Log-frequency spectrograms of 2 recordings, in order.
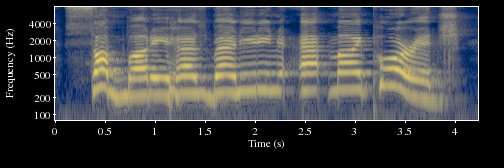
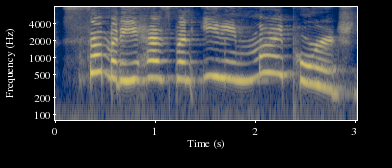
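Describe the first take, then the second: First: A big bear's deep, rough, gruff voice. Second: A middle-sized bear's medium, ordinary voice.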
